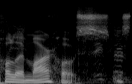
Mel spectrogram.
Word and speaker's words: Polemarchos: Polemarchos. That's how it's supposed to be pronounced.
